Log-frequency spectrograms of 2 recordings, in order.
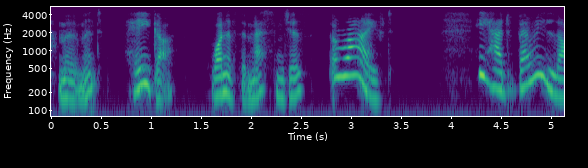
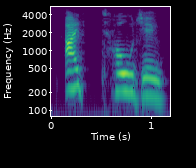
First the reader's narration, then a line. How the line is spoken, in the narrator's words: the King said crossly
